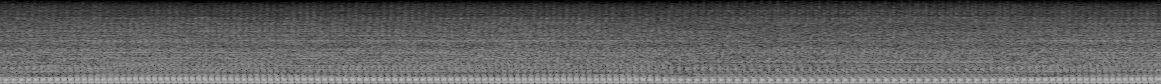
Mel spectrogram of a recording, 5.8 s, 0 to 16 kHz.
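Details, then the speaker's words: Generac 5000-watt generator recovered from the trash, with a new carburetor and the kill switch, found mounted upside down, corrected; the small petrol engine runs steadily with an even, buzzy beat and brief load swings. Normal running. "So we got it wired right, we just got the switch upside down. That's all."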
